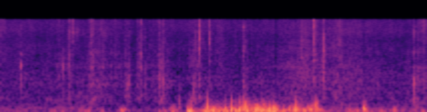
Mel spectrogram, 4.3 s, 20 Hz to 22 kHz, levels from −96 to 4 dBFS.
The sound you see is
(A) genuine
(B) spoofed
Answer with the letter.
A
